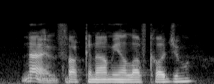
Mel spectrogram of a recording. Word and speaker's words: Kojima: No, fuck Konami, I love Kojima. Kojima? Is that how you say it? Is that the correct Japanese that's actually how pronunciation?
